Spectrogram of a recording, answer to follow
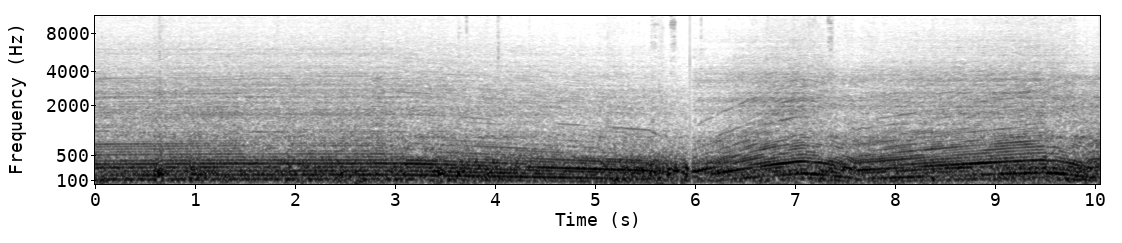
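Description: Car engine heard from inside the cabin: steady cruising for about five seconds, easing off, then revving up twice with a drop in pitch between, as when pulling away through an upshift.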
